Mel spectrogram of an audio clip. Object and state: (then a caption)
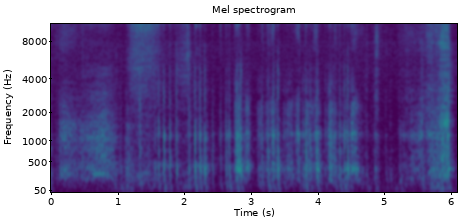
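Faux leather handbag. Long painted nails tap and scratch the front and top of a small, light grey, dome-shaped crossbody purse made of textured faux leather with gold hardware, standing upright and hollow on a table. The result is a quick run of crisp, dry taps mixed with soft scratching rustle, each tap dying away almost instantly.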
